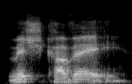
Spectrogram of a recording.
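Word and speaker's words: משכבי: Mishkave, mem, hirik, sheen, silent schwa. The syllable is closed. Remember, when you have 2 shvas next to each other, the first one is silent, finishing the first syllable. The second is vocal, beginning the second.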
